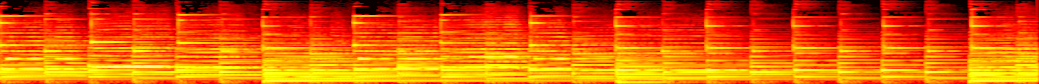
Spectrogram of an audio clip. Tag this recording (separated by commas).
Flute, Music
